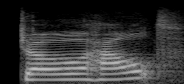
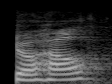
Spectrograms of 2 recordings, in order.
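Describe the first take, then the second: First: The surname sounds like the word halt. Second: The surname sounds like the word health. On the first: The speaker calls it wrong. "I don't know how to say your name yet" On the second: The speaker calls it right. "it's pronounced the same as health"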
